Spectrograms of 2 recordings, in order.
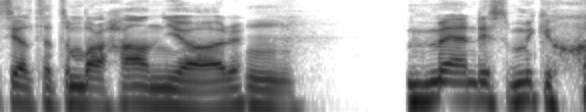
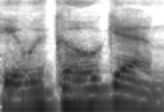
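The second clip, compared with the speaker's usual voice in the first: movie trailer narrator voice, much lower; 4 semitones lower than usual. Talking about a movie character, the speaker mimics the movie trailer voice. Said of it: "den här trailerrösten".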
